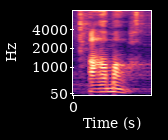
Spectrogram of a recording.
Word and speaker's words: Amager: Now, a few years ago, the Danish radio, they moved to this island called Amager. You spell it A-M-A-G-E-R, but it's called just Amager.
